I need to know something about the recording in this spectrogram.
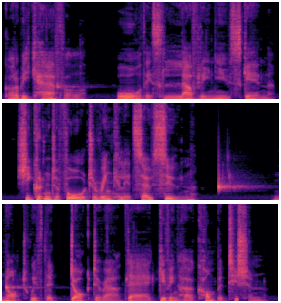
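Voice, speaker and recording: A man narrating a dramatic audio story from a script in a theatrical, expressive way. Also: low voice, a little slow, slight background noise.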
